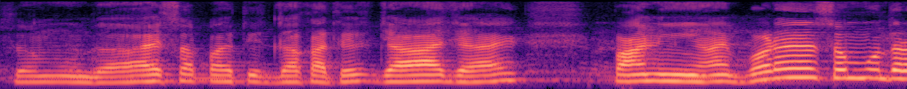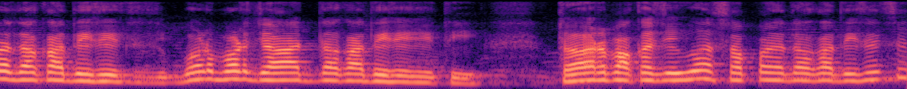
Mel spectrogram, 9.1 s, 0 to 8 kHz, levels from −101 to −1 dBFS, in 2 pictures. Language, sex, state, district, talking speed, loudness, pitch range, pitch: Halbi, male, Chhattisgarh, Bastar, 205 wpm, -20 LUFS, 165-205 Hz, 180 Hz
